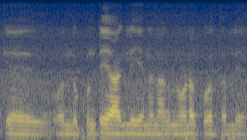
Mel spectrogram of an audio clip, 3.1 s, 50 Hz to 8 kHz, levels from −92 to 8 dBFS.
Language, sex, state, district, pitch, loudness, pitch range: Kannada, male, Karnataka, Raichur, 95 Hz, -19 LUFS, 90-95 Hz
